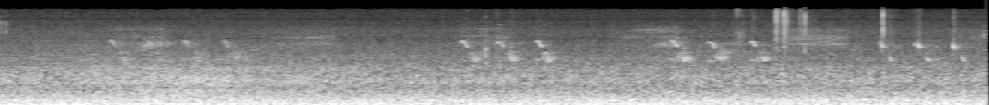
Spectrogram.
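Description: A small bird chirping in quick runs of three or four short high notes, repeated several times, over a steady low outdoor rumble.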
